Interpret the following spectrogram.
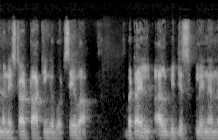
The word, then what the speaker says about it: seva: Community seva, it's pronounced as seva. I know many of them as is seva or seva. Seva is a Sanskrit word, means selfless service.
